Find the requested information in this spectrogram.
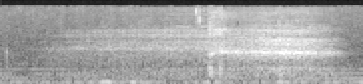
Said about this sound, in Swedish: Andas in.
